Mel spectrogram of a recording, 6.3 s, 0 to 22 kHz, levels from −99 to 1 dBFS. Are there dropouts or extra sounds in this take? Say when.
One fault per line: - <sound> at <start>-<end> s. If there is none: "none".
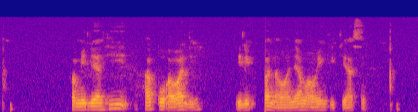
- dropout at 3.8-4.0 s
